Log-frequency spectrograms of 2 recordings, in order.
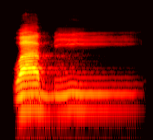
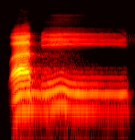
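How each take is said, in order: No difference in how they are said.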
